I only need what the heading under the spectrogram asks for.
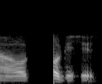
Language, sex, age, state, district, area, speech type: Malayalam, male, 18-30, Kerala, Thrissur, urban, conversation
